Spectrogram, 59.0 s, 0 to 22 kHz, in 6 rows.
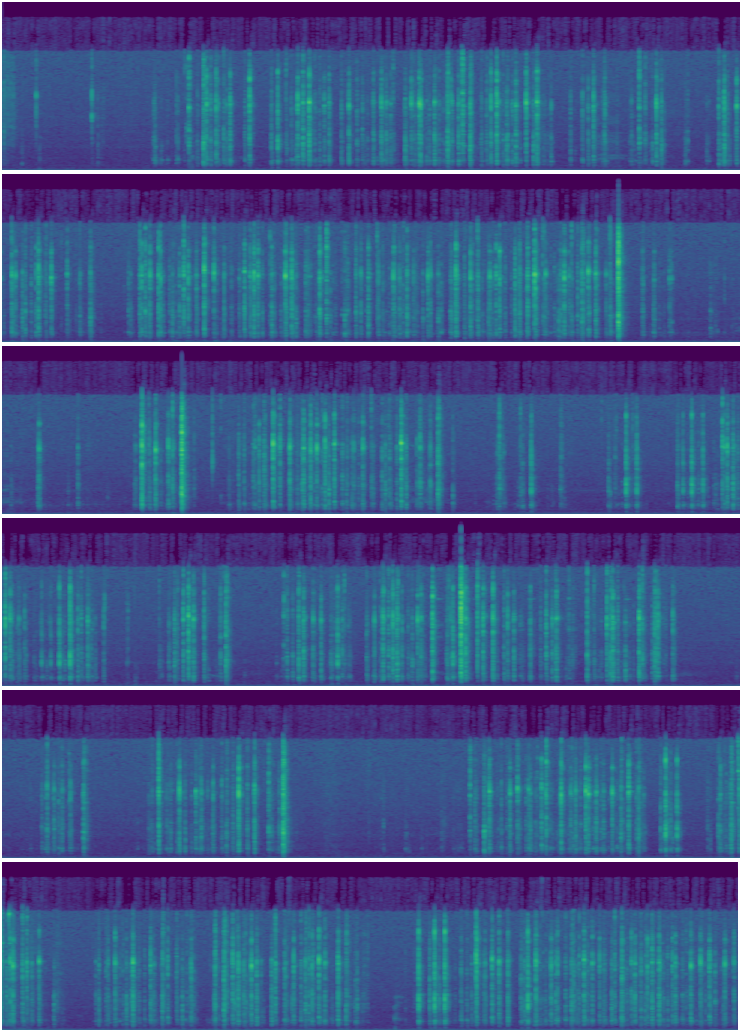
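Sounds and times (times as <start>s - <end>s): computer keyboard typing: 2.0s - 32.6s, 33.2s - 38.6s, 39.7s - 40.6s, 41.2s - 43.3s, 44.4s - 59.0s.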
